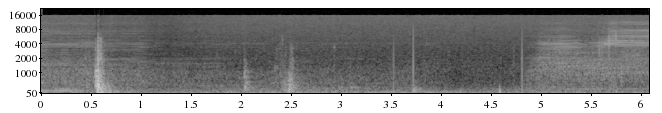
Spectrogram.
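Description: A car door of a Honda sedan thumps shut about half a second in, followed by a few light clicks of door handle and latch as the rear door is opened.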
